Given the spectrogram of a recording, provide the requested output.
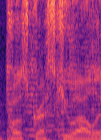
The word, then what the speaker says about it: PostgreSQL: He is a member of the core team, the Postgres core team, or PostgreSQL is how he explained it's pronounced.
